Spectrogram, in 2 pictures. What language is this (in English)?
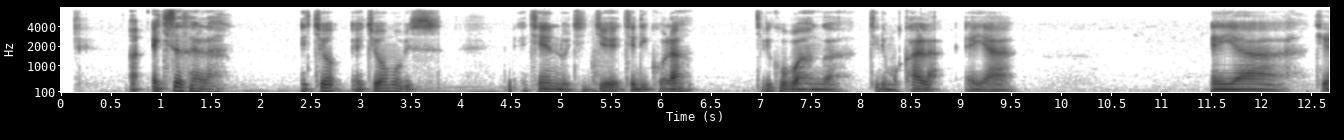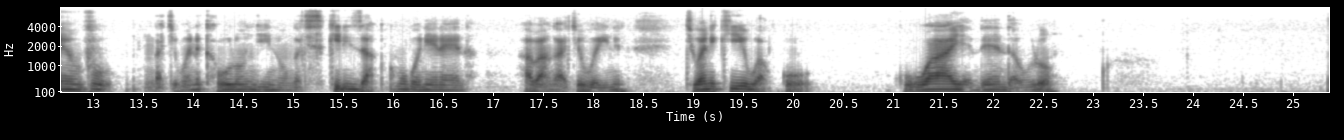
Soga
